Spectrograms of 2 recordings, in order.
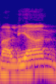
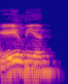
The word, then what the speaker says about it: Alian: Very few people in school could pronounce my name, Alian. They were like alien.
